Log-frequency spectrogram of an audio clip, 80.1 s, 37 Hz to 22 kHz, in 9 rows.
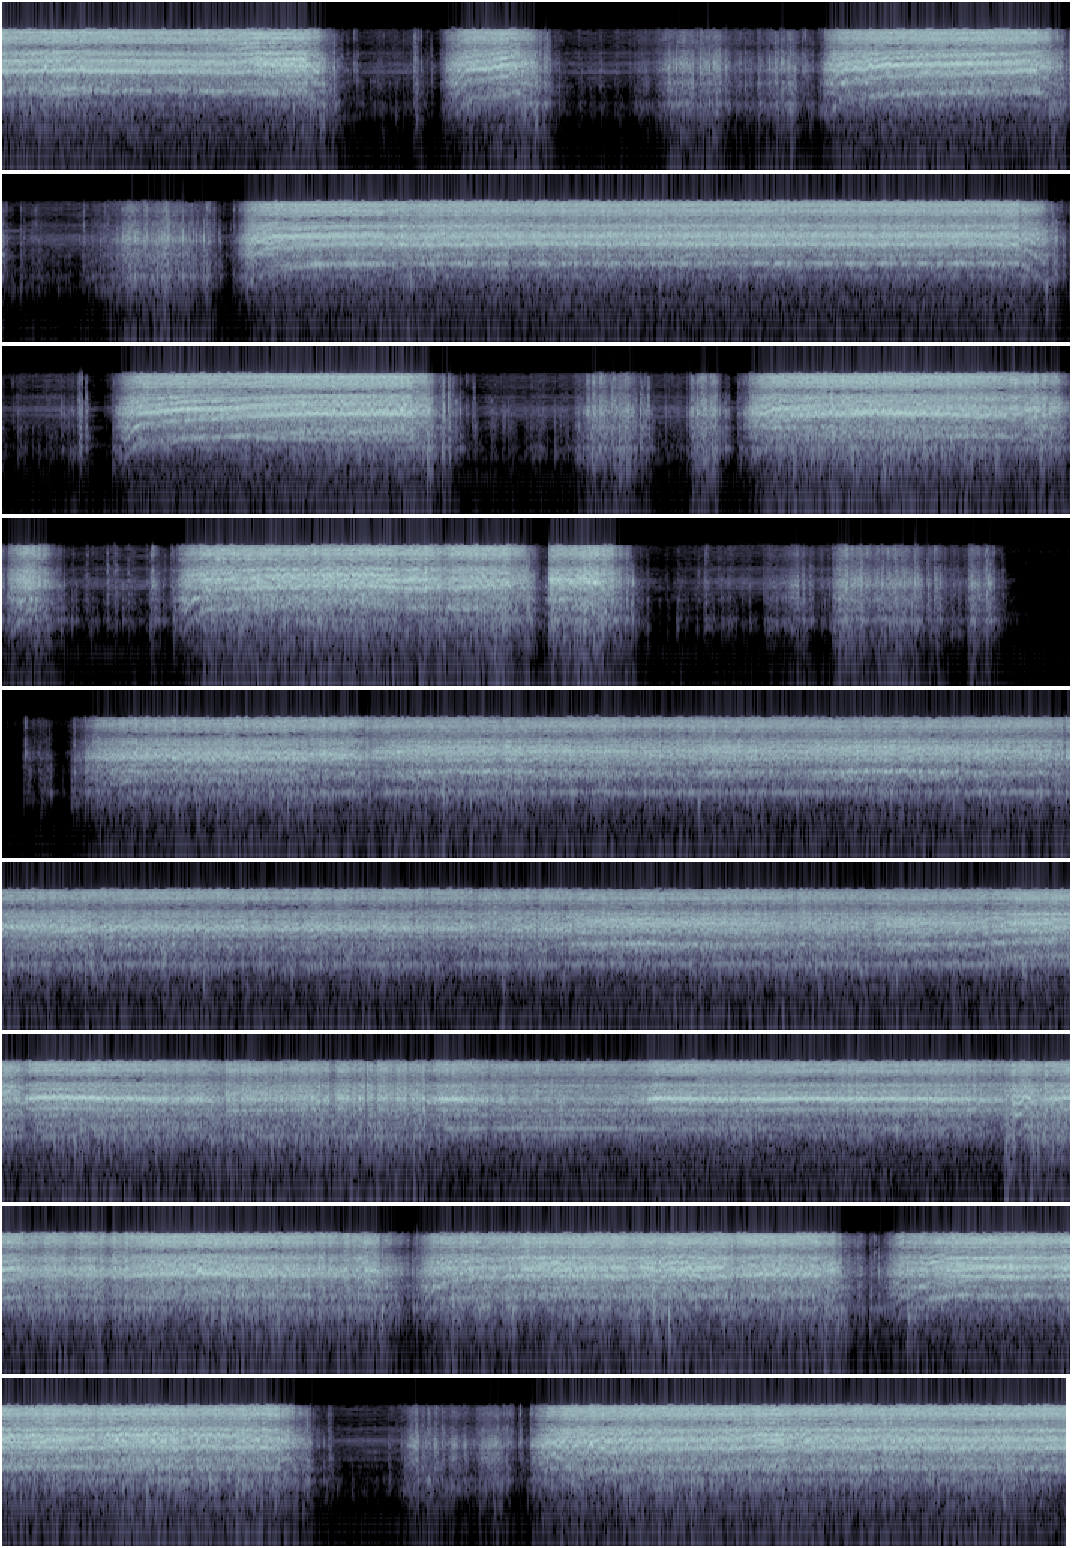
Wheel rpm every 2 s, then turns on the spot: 200, 70, 20, 100, 60, 110, 200, 200, 140, 110, 120, 30, 170, 60, 150, 130, 10, 10, 100, 110, 110, 110, 120, 120, 110, 110, 140, 160, 160, 160, 160, 190, 150, 180, 140, 190, 140, 40, 190, 200.
2-6 8-10 20-22 26-28 30-34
